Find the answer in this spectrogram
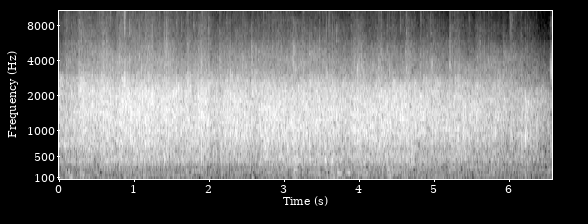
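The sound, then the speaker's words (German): A crowd applauds steadily for a speaker who was on stage, a dense wash of clapping hands that holds at a loud, even level for several seconds before easing slightly toward the end. No one speaks over it. “Einen Applaus für ihn, bitte.”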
